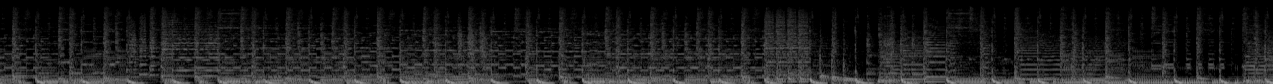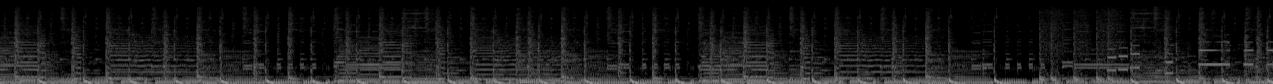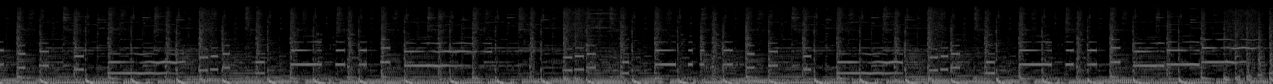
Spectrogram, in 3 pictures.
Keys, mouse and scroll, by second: 2.7 scroll down 2, 2.9 middle click, 3.7 r, 7.7 click, 8.0 r, 9.9 click, 10.2 r, 11.0-11.7 scroll down 4, 11.2 middle click, 12.6 click, 15.1 click, 18.5 click, 20.4 click, 22.5 click, 23.2 click, 24.4 click, 27.1 r, 31.2 click, 31.4 r, 32.5 middle click, 32.6 scroll down 1, 33.3 scroll up 1, 34.9 click, 35.0-35.6 middle drag, 35.5-36.1 scroll up 3, 36.1 middle click, 36.1 scroll down 1, 36.2-36.7 scroll down 2, 36.9 click.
